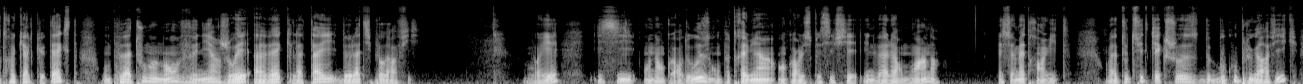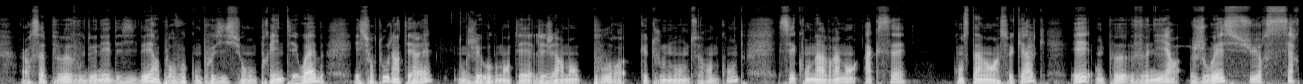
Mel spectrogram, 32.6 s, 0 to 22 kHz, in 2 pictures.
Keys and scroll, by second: 3.6 i, 3.9 2, 4.6 Home, 9.4 Delete, 10.4 8, 10.9 Return, 22.4 i, 22.7 4, 23.4 Return.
